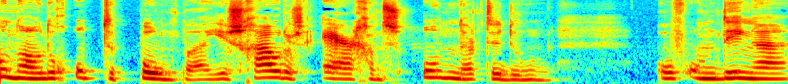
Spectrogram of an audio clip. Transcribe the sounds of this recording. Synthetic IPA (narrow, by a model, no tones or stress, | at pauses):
lˠnowdəχɔp̚təpɔmpəjəsχɑwdəɹsɛɹχənsɔndəɹtədun | ɔfɔmdɪŋə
